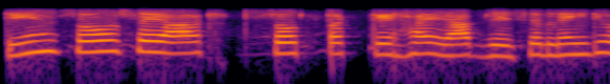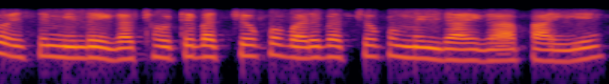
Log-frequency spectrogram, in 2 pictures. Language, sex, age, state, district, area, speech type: Hindi, female, 45-60, Uttar Pradesh, Pratapgarh, rural, conversation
